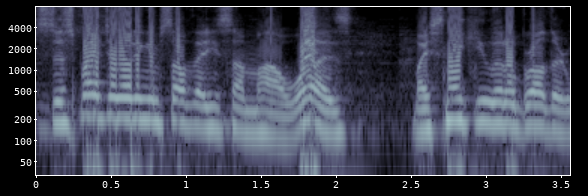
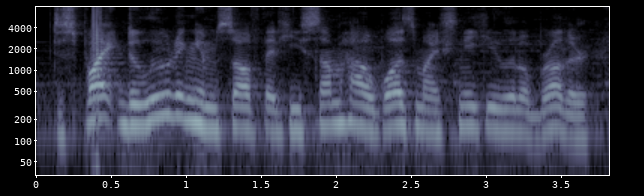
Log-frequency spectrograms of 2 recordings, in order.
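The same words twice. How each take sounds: First: There is a pause after "was". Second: It runs straight on with no pause after "was".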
